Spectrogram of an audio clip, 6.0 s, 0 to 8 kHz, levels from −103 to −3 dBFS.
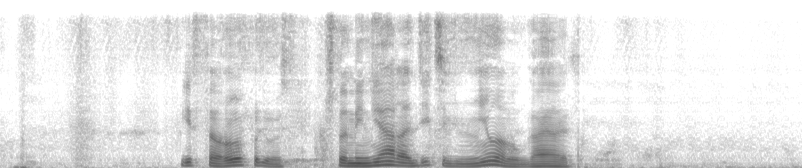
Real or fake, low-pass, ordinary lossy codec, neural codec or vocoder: fake; 7.2 kHz; none; codec, 16 kHz, 1 kbps, FunCodec, trained on Chinese and English, 50 frames a second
